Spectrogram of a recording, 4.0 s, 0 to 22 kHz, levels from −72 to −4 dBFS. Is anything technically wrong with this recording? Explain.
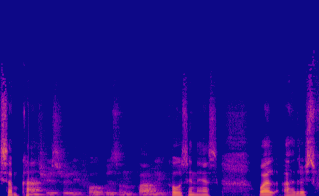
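Yes. From 0.35 to 2.16 s the speech suddenly turns hollow, roomy and thin, around 10 dB quieter over more room noise. This is likely a switch to a distant microphone.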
